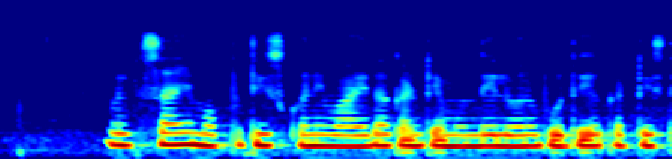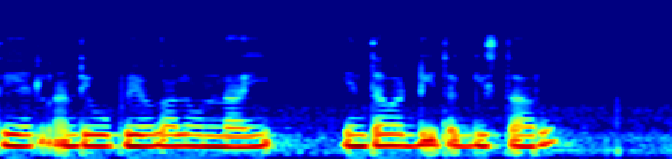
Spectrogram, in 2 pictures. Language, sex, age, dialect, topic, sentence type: Telugu, female, 18-24, Southern, banking, question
